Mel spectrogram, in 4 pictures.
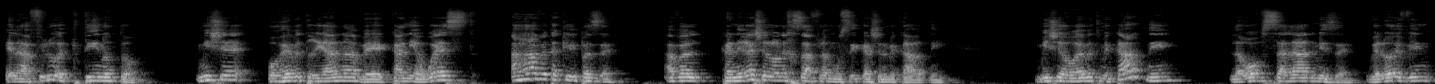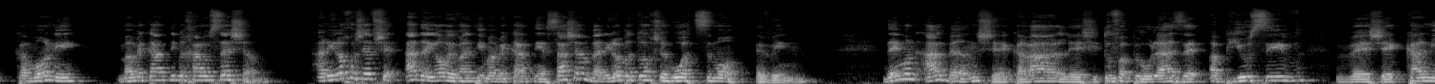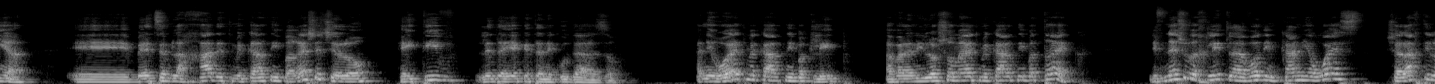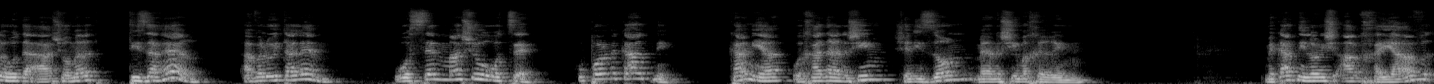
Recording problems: off-mic speech; far
room echo; slight; dies away in 0.3 s

